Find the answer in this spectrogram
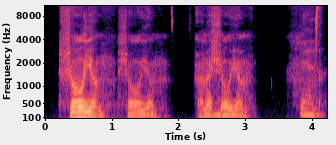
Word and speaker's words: Sólyom: Well, in Hungarian, we would pronounce the S and S. So it would be like Sólyom. Sólyom, Sólyom, Anna Yeah.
